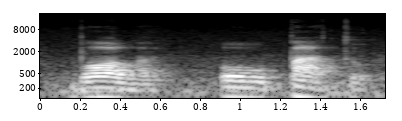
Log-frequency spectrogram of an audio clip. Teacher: Vamos pensar na consoante da palavra bola ou pato. Ela é obstruída pelos lábios, bilabial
